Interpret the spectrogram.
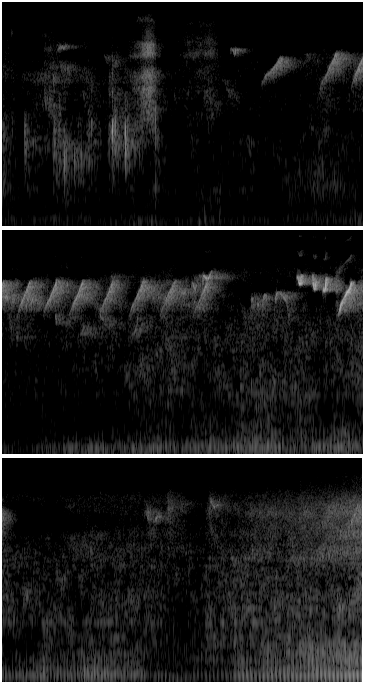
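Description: A small bird chirping: a quick run of about ten high rising notes, then a few more high notes, faint, with a few soft ticks before it.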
